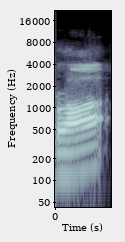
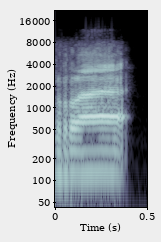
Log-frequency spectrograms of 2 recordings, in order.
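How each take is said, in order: First: The r is heavy and thick, velarized. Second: The r is light and thin, not velarized. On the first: "au lieu de dire" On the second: "ils font le tarqiq du ra"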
